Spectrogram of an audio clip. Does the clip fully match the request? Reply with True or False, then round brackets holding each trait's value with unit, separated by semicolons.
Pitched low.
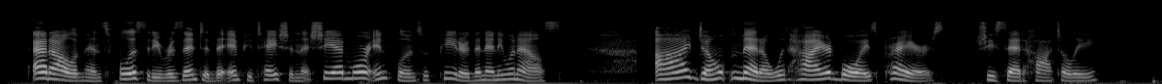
False (215 Hz)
